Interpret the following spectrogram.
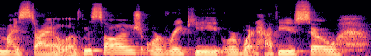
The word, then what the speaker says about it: Reiki: Like if you because you yourself do Reiki.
